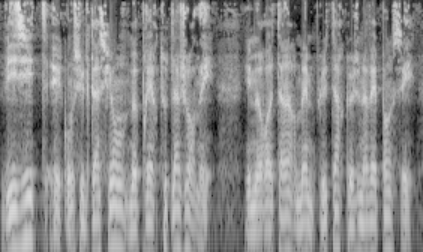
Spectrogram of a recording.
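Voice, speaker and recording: A reserved, weary country doctor in a radio mystery. His voice is very low and slightly husky, his delivery measured and formal. The sound is dull, like a vintage broadcast. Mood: grave, measured. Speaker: narrator and lead actor. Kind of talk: French radio mystery drama acting and narration.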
